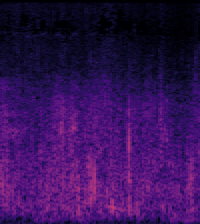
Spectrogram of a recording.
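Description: Wind buffeting the microphone, with scuffing steps on snow as a walker slips on the downhill path.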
